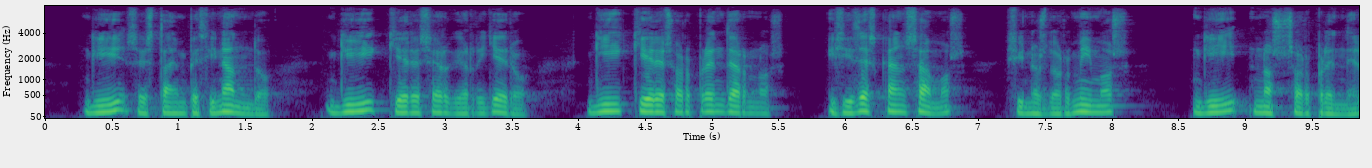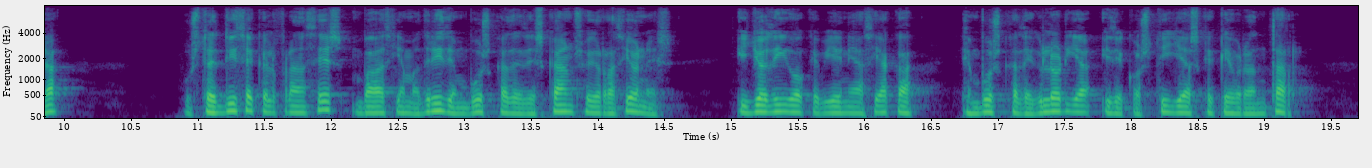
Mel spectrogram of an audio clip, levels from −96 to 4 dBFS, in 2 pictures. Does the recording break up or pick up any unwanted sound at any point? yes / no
no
